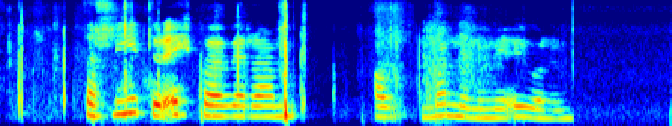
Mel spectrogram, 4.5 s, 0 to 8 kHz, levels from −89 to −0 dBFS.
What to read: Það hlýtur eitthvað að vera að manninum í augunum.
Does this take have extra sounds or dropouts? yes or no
no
